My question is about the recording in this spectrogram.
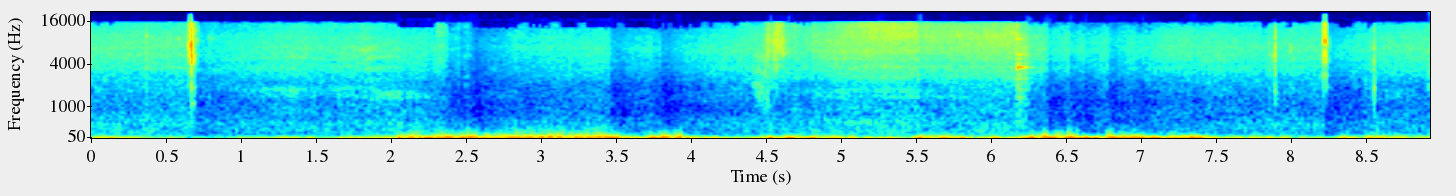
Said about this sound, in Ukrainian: Да, просто нестерпний вітер.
